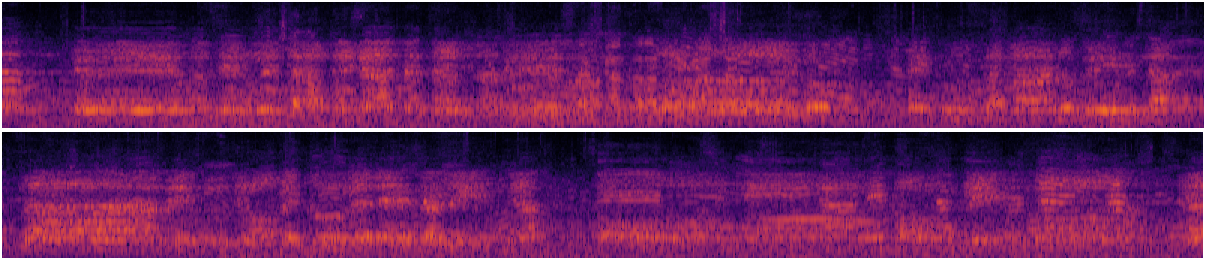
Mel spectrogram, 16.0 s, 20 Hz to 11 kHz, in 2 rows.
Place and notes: {"title": "Alghero Sassari, Italy - Fiera del Folklore", "date": "2005-08-08 00:05:00", "description": "This is a recording of one of the music performances at the Fiera del Folklore.", "latitude": "40.56", "longitude": "8.32", "altitude": "1", "timezone": "Europe/Rome"}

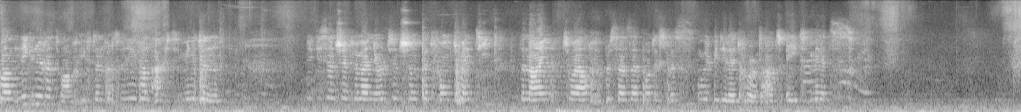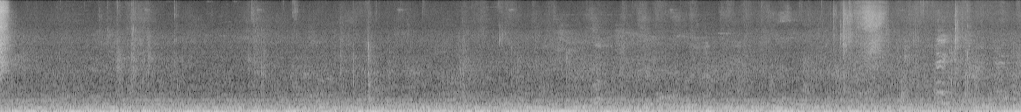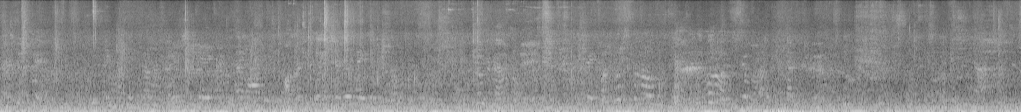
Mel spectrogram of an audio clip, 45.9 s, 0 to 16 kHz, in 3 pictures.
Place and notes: {"title": "Brussels, Midi Station, a homeless person cant sleep here", "date": "2008-11-05 07:32:00", "description": "Brussels, Midi Station, a homeless person can sleep here", "latitude": "50.84", "longitude": "4.33", "altitude": "26", "timezone": "Europe/Brussels"}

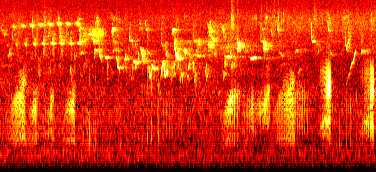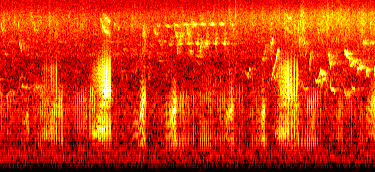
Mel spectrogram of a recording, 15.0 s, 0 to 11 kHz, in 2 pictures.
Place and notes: {"title": "Pakalniai, Lithuania, swamp, frogs, wind", "date": "2020-05-09 15:50:00", "description": "sitting at the swamp in a windy day", "latitude": "55.43", "longitude": "25.48", "altitude": "164", "timezone": "Europe/Vilnius"}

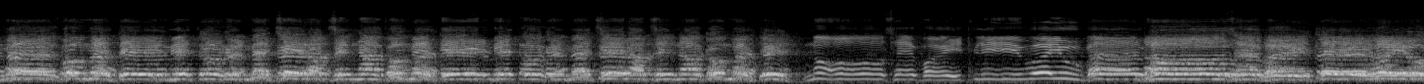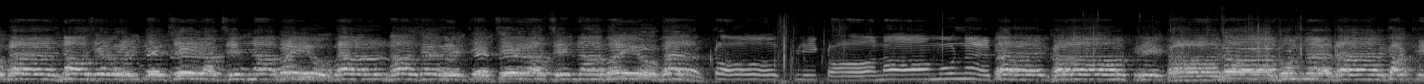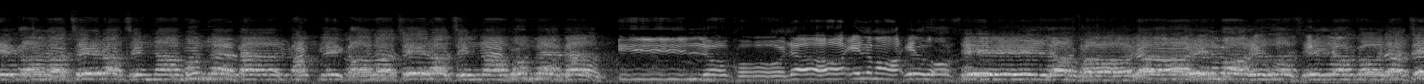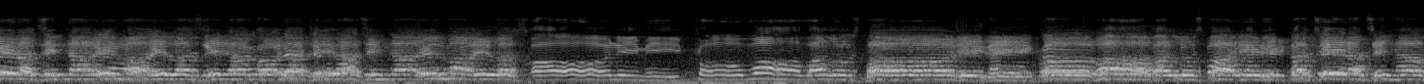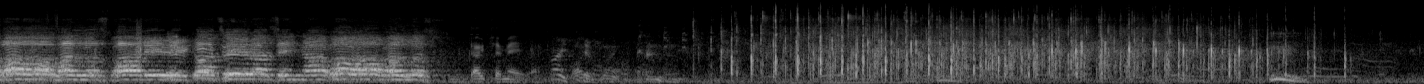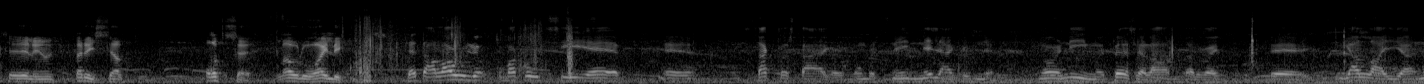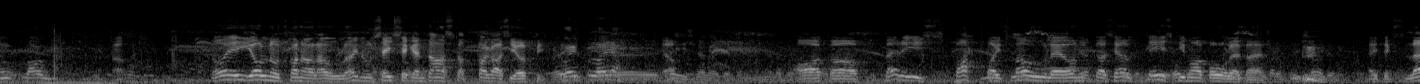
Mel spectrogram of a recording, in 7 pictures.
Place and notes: {"title": "Lossi, Dorpat, Estland - Lossi, Tartu - Male choir singing traditional Estonian songs in the park", "date": "2013-07-04 17:07:00", "description": "Lossi, Tartu - Male choir singing traditional Estonian songs in the park. Performance during the International Folklore Festival Baltica.\n[Hi-MD-recorder Sony MZ-NH900 with external microphone Beyerdynamic MCE 82]", "latitude": "58.38", "longitude": "26.72", "altitude": "51", "timezone": "Europe/Tallinn"}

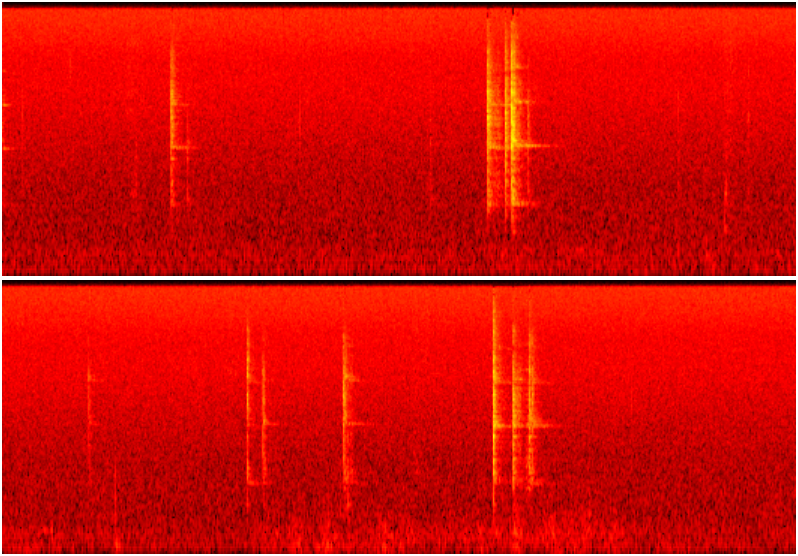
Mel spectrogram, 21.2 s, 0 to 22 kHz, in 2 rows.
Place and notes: {"title": "Niedertiefenbach, Beselich - flag", "date": "2012-12-19 23:45:00", "description": "quite village, winter night, a flag in the low wind\n(Sony PCM D50)", "latitude": "50.44", "longitude": "8.14", "altitude": "214", "timezone": "Europe/Berlin"}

